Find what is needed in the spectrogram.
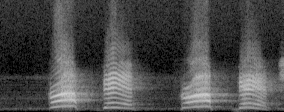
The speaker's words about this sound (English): No, no, it is a parrot, Commissioner. I'll prove it to you. Look, I taught him something to say to you.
